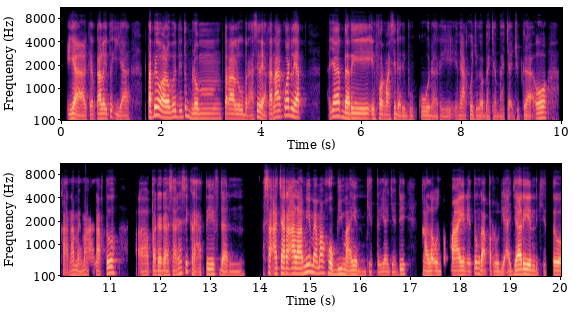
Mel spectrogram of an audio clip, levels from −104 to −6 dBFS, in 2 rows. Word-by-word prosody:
Iya. 145 +2 +4 0.3
Ker 125 - -8
kalau 135 +1 +4
itu 185 - -8
iya. 115 -2 -7 0.5
Tapi 175 +7 +6
walaupun 165 +3 +6
itu 220 +5 -4
belum 140 -1 +1 0.5
terlalu 140 -2 +1
berhasil 115 0 -5
ya. - - -5
Karena 150 +6 +2
aku 185 - -12
kan - - -7
lihat, 170 -2 +4 0.6
ya 195 - +5 0.2
dari 145 -1 +6 0.4
informasi 125 -2 -4
dari 110 0 -8
buku, 105 +2 -15 0.2
dari 100 0 -14 0.3
ini 110 0 -13
aku 110 +3 -14
juga 105 -1 -8
baca-baca 95 +1 -14
juga, 110 +4 -9 0.2
oh, 150 +2 +4 0.4
karena 125 - -8
memang 120 +4 -7
anak 120 +1 -4
tuh, 175 +2 +5 0.5
eee, 110 +1 -6
pada 120 0 -1
dasarnya 120 +5 -3
sih 230 - -1
kreatif 145 +8 -2 0.2
dan 110 -1 -5 0.4
seacara 160 +1 +3
alami 160 +4 +6
memang 180 -1 +2
hobi 145 -2 +3
main 125 0 +1 0.2
gitu 105 -1 -12
ya. 115 - -3
Jadi 105 +4 -7 0.4
kalau 120 -1 +1
untuk 110 - -14
main 120 +1 +4
itu 115 - -8
gak - - +1
perlu 115 - -5
diajarin 135 +6 +5 0.2
gitu. 100 -1 -6
125 Hz, 160 wpm, -24 LUFS, 110-150 Hz, 0.6 s, Tapi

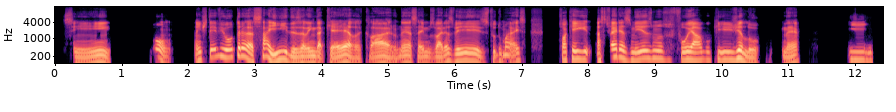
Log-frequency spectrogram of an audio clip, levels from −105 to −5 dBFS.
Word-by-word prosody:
Sim. 100 +2 -1 0.6
Bom, - - -1 0.4
a - - -5
gente 145 +1 -3
teve 190 +2 -1
outras 190 +3 +4
saídas, 135 - +2
além 100 +1 +3
daquela, 95 -2 +2
claro, 95 -1 0
né, 110 +1 0
saímos 95 -1 -5
várias 115 +7 0
vezes 125 -7 0
e - - -21
tudo - - -8
mais, - - -3 0.5
só 150 - +2
que 165 +2 0
aí 160 -1 +1
as 130 - -1
férias 185 -6 +3
mesmo 165 +3 +1
foi 145 +1 0
algo 145 +1 +2
que 150 +1 -2
gelou, 120 - +3 0.3
né. 100 +5 -1 0.8
E 150 -2 -5
135 Hz, 140 wpm, -24 LUFS, 100-155 Hz, 0.8 s, outras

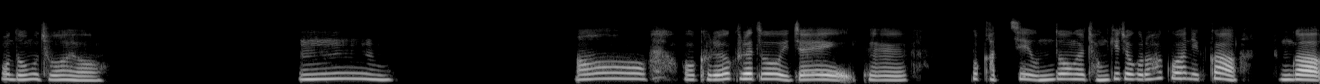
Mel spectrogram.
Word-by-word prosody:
어 240 -1 -1
너무 225 +2 0
좋아요. 200 -3 -1 2.0
음. 245 -2 -1 1.8
어. 260 +2 0 0.4
어 220 - -2
그래요? 225 +2 +3
그래도 250 -2 +4
이제 215 +2 +2 0.2
그 200 -1 -1 0.6
뭐 250 - -3
같이 230 +3 -5
운동을 230 +3 +1
정기적으로 235 +3 -1
하고 280 +2 -2
하니까 245 -3 +2 0.4
뭔가 220 -2 +7
230 Hz, 165 characters per minute, -24 LUFS, 215-250 Hz, 2.0 s, 뭔가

